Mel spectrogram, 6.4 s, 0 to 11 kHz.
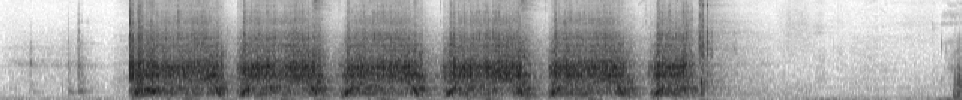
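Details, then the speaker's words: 1968 Fiat 500 twin-cylinder engine, unused since the early 80s: several short sluggish, labouring cranking bursts, too slow to fire, never catches; starter motor suspected as half the trouble, timing or advance also questioned. "I'm not sure that the starter motor isn't half the trouble it's only just turning over is it the timing or Advan the"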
